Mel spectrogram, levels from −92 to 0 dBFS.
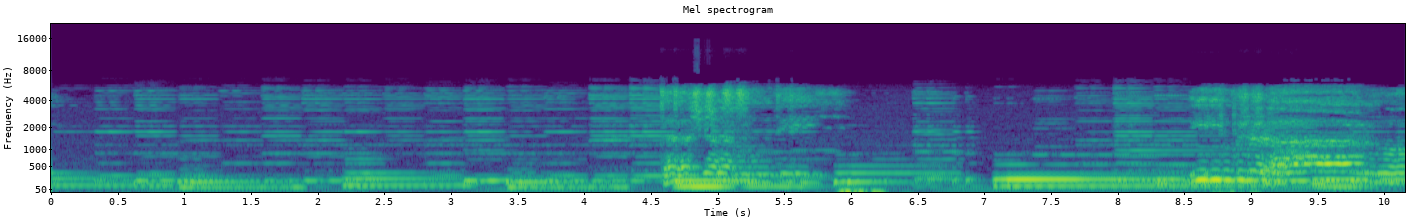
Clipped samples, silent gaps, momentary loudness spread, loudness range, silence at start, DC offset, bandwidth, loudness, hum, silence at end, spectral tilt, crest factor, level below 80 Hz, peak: under 0.1%; none; 17 LU; 11 LU; 0 s; under 0.1%; 6.2 kHz; -21 LUFS; none; 0 s; -8 dB/octave; 18 dB; -44 dBFS; -4 dBFS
